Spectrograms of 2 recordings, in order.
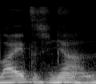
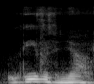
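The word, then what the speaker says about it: lives: 복수형이니까 얘는 똑같이 생겼는데 얘를 라이브즈라고 읽느냐 리브스라고 있냐에 따라서 살다인지 생명들인지 달라지는 거죠 똑같이 스펠링은 똑같은데 발음에 따라서 life의 복수형 라이브즈냐 리브의 3인칭 단수형 리브스냐 구분하셔야 되겠고요 여기에 얘는 셀 수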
